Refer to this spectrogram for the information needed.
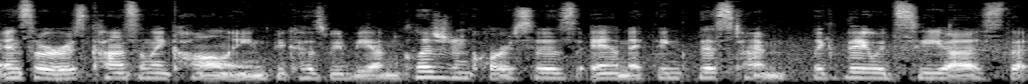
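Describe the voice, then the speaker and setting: Light background noise accompanies a woman speaking at a fairly quick pace, the sound dry with no echo. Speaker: sailing vlogger. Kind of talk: casual vlog chat. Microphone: camera far.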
